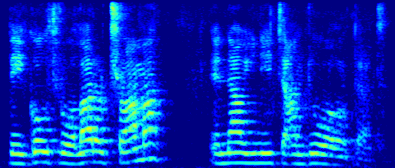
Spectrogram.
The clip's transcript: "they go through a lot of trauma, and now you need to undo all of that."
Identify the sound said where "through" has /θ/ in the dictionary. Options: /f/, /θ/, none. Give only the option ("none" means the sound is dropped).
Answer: /θ/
